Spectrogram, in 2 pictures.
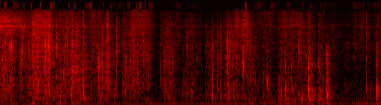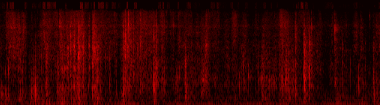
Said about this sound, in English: I'm even gonna take the paper one that comes with it. Fold that up so I have this.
